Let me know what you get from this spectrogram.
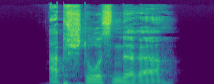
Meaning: inflection of abstoßend: 1. strong/mixed nominative masculine singular comparative degree 2. strong genitive/dative feminine singular comparative degree 3. strong genitive plural comparative degree
- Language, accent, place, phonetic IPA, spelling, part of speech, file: German, Germany, Berlin, [ˈapˌʃtoːsn̩dəʁɐ], abstoßenderer, adjective, De-abstoßenderer.ogg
